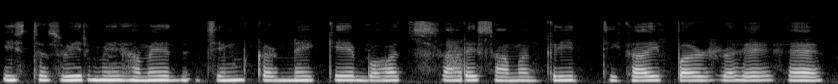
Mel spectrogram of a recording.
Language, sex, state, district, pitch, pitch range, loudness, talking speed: Hindi, male, Assam, Kamrup Metropolitan, 190 Hz, 185-195 Hz, -14 LUFS, 100 wpm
